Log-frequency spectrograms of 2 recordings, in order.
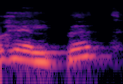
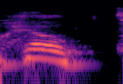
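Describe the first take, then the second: First: "helped" in two syllables, "hel-ped"; wrong extra syllable. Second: "helped" in one syllable, "helpt"; final T sound. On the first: Teacher warns class what not to say, "helped" as "hel-ped". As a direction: sound out the E in "helped". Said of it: "Entonces yo no digo helped". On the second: Teacher models the past tense, "helped" ending in T. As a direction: drop the E and end "helped" on T. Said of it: "con esa T al final". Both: Shown as a demonstration.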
